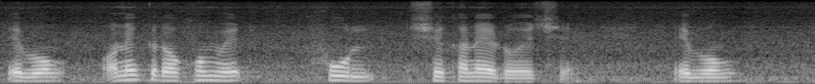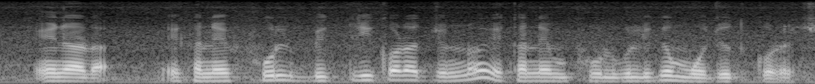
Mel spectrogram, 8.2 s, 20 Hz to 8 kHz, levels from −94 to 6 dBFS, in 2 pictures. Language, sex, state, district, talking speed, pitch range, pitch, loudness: Bengali, male, West Bengal, Jhargram, 125 wpm, 130-150 Hz, 135 Hz, -16 LUFS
